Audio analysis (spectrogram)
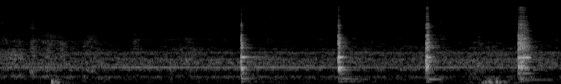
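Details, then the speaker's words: Repaired 1917 Junghans German mantle clock with the silencer closed; steady tick with four dull muffled strikes about a second apart instead of a ringing gong, the chime going through the motions but muted. "it's actually to silent the clock you can close that in the it'll go through the motions but it won't make a nice gong uh chimes"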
